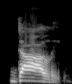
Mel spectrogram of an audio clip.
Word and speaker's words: Dalai: So I live in America, so we pronounce it Dolly, right? Dalai Lama.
